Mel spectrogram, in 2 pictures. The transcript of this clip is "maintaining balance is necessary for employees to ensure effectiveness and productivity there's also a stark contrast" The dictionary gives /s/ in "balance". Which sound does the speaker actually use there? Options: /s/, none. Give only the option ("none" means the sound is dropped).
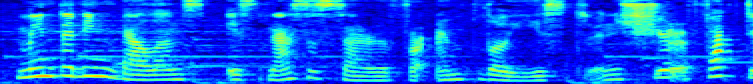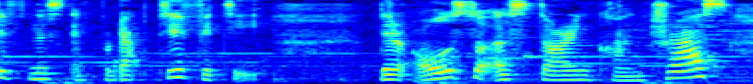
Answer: /s/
